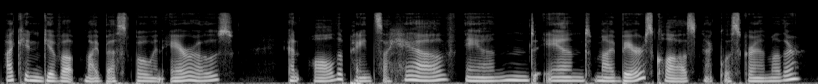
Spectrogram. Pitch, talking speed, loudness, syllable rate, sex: 170 Hz, 155 wpm, -19 LUFS, 3.8 syllables/s, female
